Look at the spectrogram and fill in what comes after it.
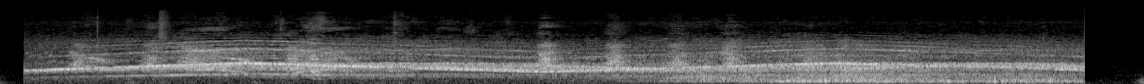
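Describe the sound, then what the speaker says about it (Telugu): Air raid sirens wail across Jammu district during a wartime blackout, rising and falling in long tones with several sirens overlapping near and far, and a dog barks faintly underneath. "జమ్మూ జిల్లా వ్యాప్తంగా సైరన్లు మోగించారు."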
